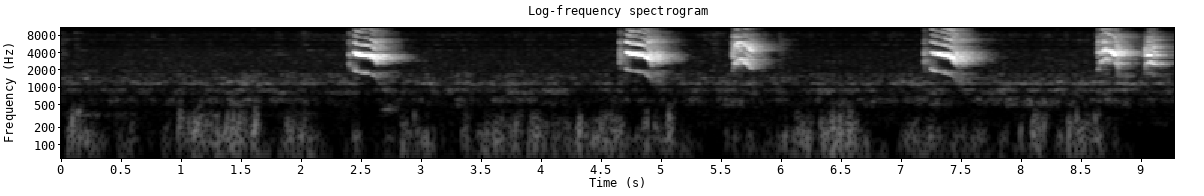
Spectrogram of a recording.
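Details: Indian ringneck parrot, kept as a talking pet, gives short harsh squawks roughly every two to three seconds, some doubled, against continuous low human voices and indoor background noise.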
